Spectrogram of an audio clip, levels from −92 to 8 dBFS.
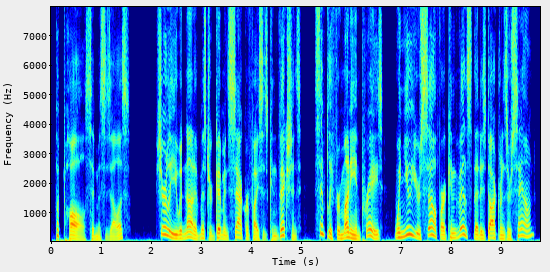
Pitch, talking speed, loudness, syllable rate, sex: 145 Hz, 185 wpm, -21 LUFS, 5.7 syllables/s, male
